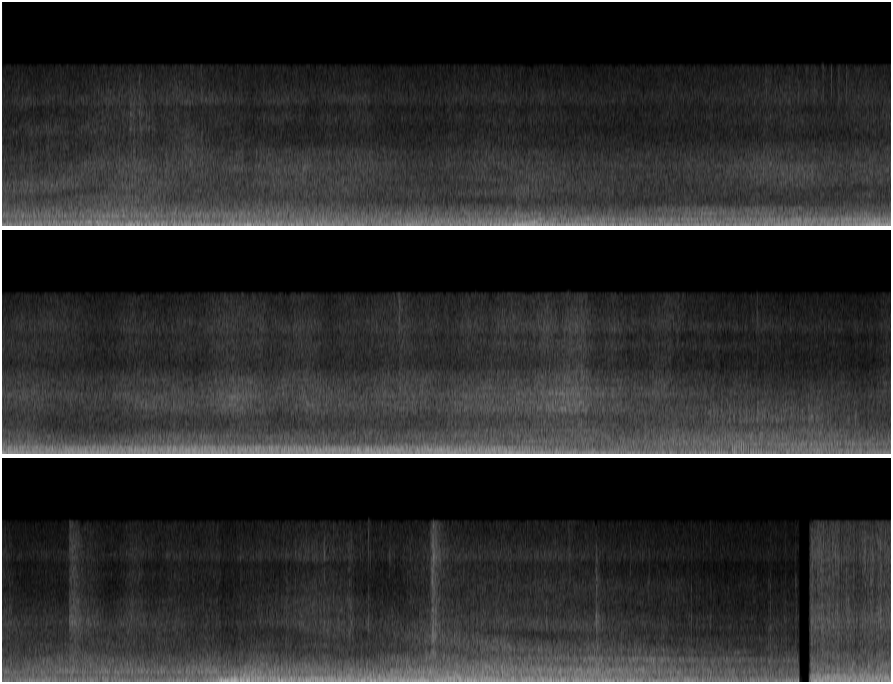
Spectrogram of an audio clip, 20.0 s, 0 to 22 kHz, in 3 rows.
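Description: Kubota DC70 combine harvester's diesel engine running, its pitch dropping about four seconds in, climbing again a couple of seconds later and sagging off around ten seconds. A louder rush of machine noise comes in near fifteen seconds.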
